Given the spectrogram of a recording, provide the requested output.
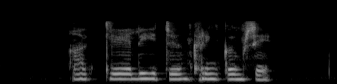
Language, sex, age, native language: Icelandic, female, 6, Icelandic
